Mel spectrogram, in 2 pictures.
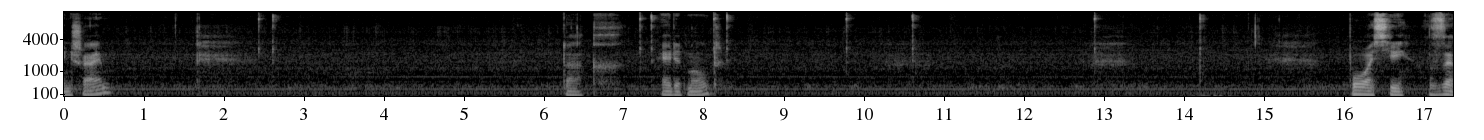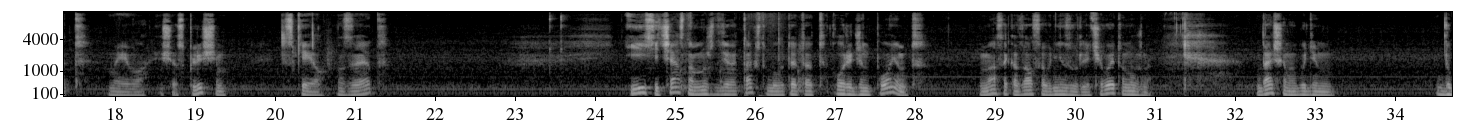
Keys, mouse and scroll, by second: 1.1 click, 6.0-7.1 drag, 8.4 click, 9.7-11.5 scroll up 3, 11.6-13.0 drag, 13.3-13.8 scroll up 2, 18.8 s, 19.2 z, 22.1 click.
